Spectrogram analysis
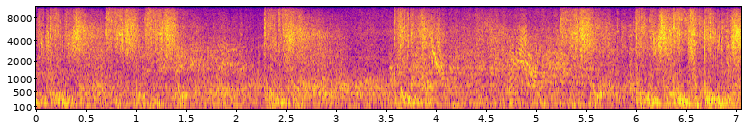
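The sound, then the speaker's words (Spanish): Gunshots from pursuers firing at people escaping in a runaway mine cart: many sharp cracks and bursts over a constant loud, rumbling roar, with no clear gaps between them. “¡Es nuestra única oportunidad de escapar! Los perseguidores les disparan.”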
